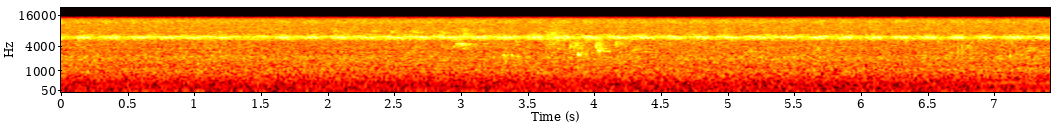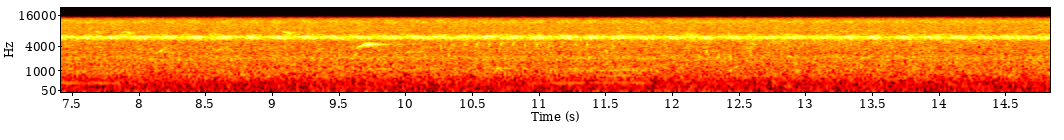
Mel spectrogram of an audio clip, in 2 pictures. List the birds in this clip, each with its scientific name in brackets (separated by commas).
Singing Cisticola (Cisticola cantans)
